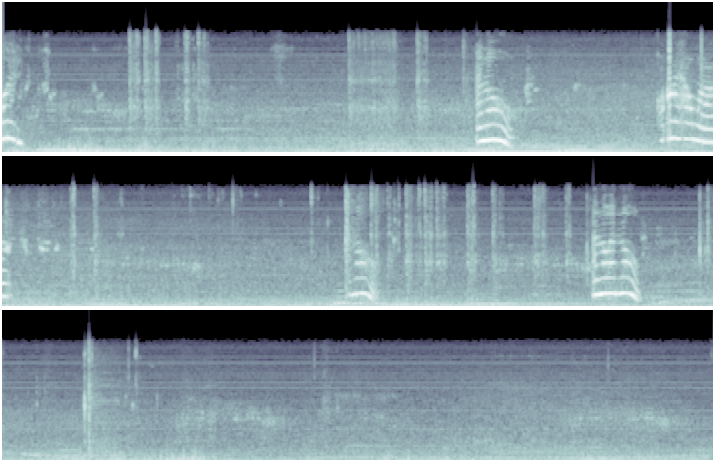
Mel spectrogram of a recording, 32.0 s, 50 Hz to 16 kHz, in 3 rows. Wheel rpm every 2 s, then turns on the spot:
0, 0, 10, 0, 0, 0, 0, 0, 10, 0, 0, 0, 0, 0, 0, 0.
none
